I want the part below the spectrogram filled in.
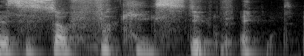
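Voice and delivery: talking through laughter. Unable to stop laughing, laughing while talking. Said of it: "can't stop fucking laughing".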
